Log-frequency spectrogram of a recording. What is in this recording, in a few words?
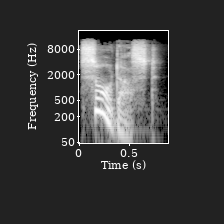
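"sawdust", English, British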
